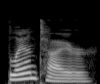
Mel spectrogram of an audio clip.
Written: blantyre

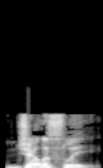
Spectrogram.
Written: jealously

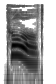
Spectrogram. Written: pooled

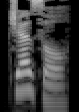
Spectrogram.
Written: jezel

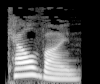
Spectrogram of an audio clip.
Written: calvine

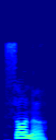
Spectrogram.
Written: sanne

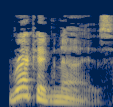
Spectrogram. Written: recognize

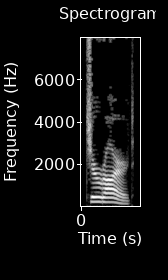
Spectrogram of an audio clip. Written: girard

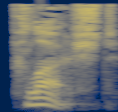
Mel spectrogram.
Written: flushed

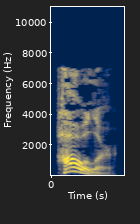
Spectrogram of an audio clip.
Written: howler

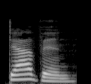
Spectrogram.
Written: davin

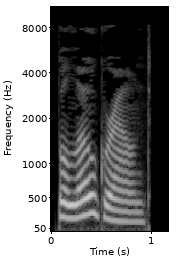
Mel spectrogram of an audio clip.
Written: belowground

